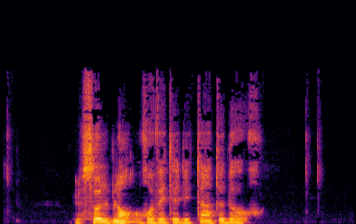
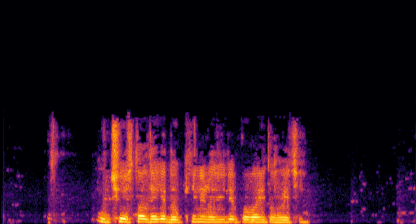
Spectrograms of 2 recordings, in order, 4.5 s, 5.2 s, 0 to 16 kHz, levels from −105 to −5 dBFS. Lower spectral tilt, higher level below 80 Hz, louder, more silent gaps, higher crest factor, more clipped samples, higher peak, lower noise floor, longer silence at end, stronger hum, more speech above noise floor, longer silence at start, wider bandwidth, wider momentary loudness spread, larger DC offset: about the same, -6 dB/octave vs -5 dB/octave; about the same, -60 dBFS vs -58 dBFS; second, -20 LUFS vs -16 LUFS; neither; about the same, 18 dB vs 16 dB; neither; about the same, -4 dBFS vs -2 dBFS; first, -82 dBFS vs -67 dBFS; about the same, 1.25 s vs 1.35 s; neither; first, 62 dB vs 51 dB; first, 0.95 s vs 0.6 s; first, 11 kHz vs 7.8 kHz; about the same, 13 LU vs 11 LU; neither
